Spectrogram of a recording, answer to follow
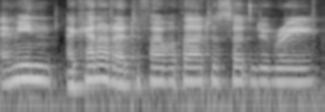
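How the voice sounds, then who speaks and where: A man's voice: a little high, fairly even intonation, quick pace, bright, forceful tone. A man giving casual let's play commentary and reading game text aloud, musing and wryly sarcastic. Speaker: game streamer.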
